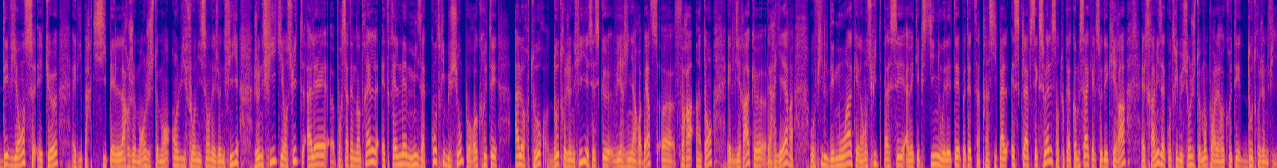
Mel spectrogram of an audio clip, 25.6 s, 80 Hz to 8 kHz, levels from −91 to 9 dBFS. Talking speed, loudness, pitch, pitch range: 210 wpm, -18 LUFS, 125 Hz, 115-145 Hz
